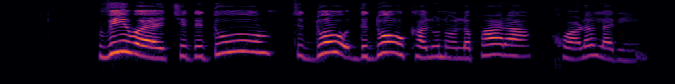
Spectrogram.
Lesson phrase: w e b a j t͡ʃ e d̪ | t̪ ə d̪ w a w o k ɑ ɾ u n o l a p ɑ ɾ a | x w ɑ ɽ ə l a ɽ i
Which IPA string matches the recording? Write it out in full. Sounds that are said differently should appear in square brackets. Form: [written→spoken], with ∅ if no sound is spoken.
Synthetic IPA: w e [b→w] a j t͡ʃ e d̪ | [t̪→d̪] ə d̪ w a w o k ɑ [ɾ→l] u n o l a p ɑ ɾ a | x w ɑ ɽ ə l a [ɽ→ɾ] i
